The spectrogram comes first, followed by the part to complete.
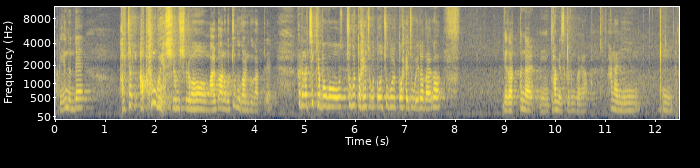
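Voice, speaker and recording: An older woman pastor telling a lively testimony in a sermon, laughing and acting out quotes. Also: a little high, big-room sound. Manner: storytelling with laughs and acted quotes. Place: church sanctuary.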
